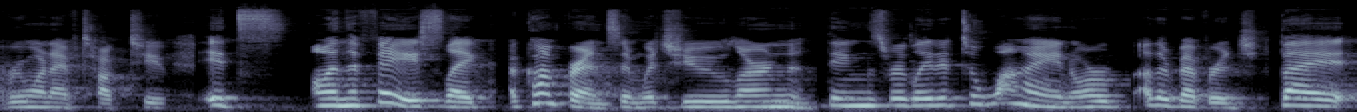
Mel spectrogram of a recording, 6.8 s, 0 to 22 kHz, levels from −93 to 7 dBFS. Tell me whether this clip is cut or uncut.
cut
